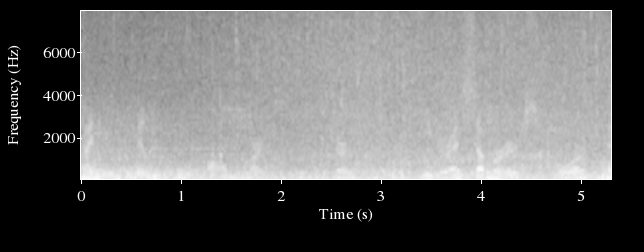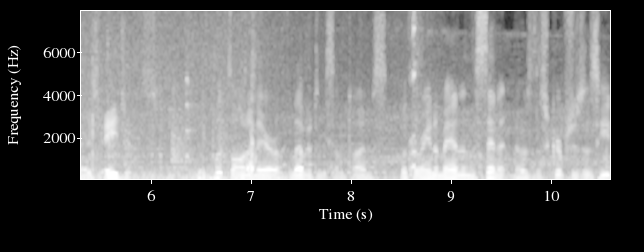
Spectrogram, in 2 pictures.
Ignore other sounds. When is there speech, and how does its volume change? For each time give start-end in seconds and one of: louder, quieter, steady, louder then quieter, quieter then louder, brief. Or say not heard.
0.0-10.5 louder.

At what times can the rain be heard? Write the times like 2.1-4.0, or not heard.
0.0-7.5.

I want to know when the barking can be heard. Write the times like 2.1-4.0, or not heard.
6.3-8.8.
